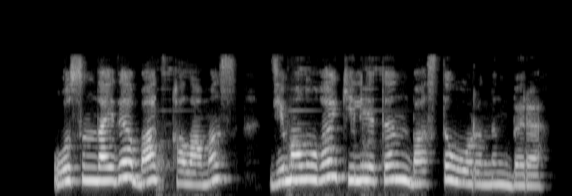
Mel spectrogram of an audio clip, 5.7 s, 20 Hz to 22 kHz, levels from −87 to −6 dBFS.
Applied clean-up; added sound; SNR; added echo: neural separator model SepFormer DNS4.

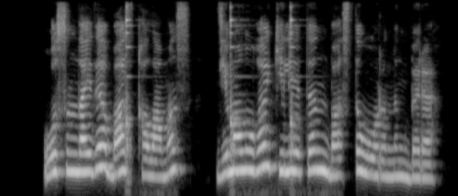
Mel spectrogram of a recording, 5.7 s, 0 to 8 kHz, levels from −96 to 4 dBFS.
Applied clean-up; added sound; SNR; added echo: neural mask model RNNoise.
